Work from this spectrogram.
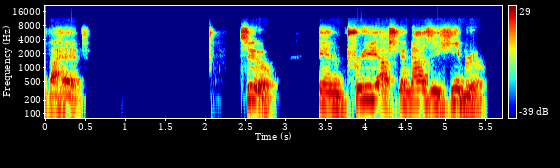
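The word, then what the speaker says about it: והב: Number one, there's no record anywhere other than this pasuk of a place called Vahev. Two, in pre-Ashkenazi Hebrew, the letter Vav is soft, pronounced more like a W than a Vav.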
